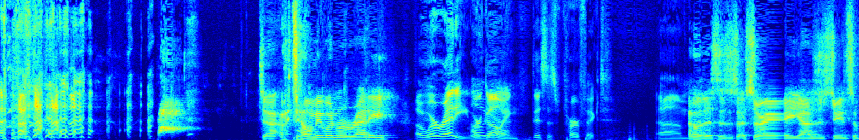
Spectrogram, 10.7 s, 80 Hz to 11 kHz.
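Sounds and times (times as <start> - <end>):
laughter: 0.0 - 5.0
dog barking: 2.0 - 2.5
speech: 3.3 - 10.7.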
